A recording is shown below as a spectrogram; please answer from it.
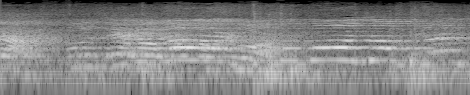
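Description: Children's voices calling out and talking.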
